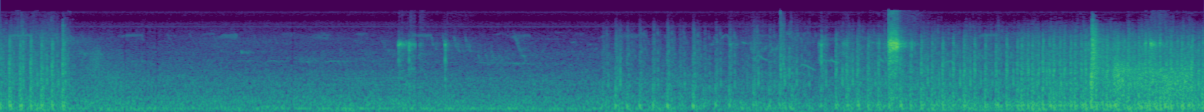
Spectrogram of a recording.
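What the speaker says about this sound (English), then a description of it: "I can hear a lot of shooting behind us" Gunfire in the video game Warzone: bursts of automatic and single shots from around the players, fairly distant and steady at first, then growing louder and denser toward the end.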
